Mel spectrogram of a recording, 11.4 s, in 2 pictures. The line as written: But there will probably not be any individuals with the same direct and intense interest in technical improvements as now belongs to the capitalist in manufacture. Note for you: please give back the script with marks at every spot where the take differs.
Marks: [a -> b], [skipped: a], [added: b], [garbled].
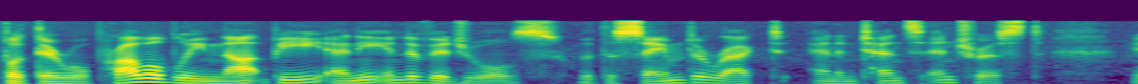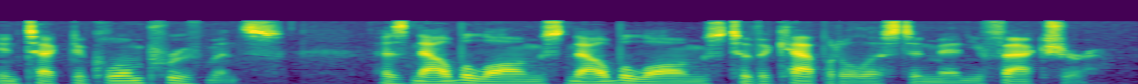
But there will probably not be any individuals with the same direct and intense interest in technical improvements as now belongs [added: now belongs] to the capitalist in manufacture.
